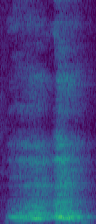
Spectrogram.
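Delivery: harsh throat-clearing splutter; spluttering cough. Real, not acted. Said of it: "Sorry about the coughing and spluttering".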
